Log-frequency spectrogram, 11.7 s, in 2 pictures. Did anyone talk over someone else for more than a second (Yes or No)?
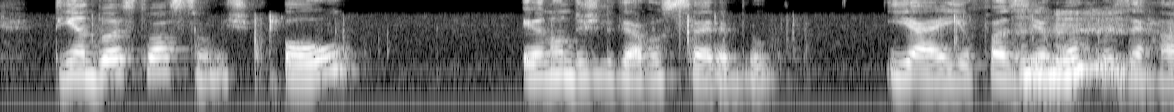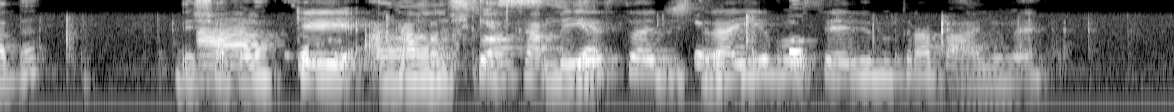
Yes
